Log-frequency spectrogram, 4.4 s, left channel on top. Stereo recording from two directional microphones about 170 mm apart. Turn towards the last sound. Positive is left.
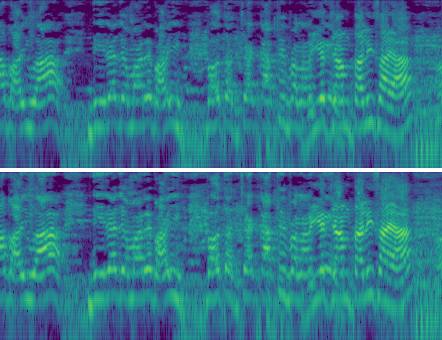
turn(degrees=10)  # may be behind; listen again after turning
